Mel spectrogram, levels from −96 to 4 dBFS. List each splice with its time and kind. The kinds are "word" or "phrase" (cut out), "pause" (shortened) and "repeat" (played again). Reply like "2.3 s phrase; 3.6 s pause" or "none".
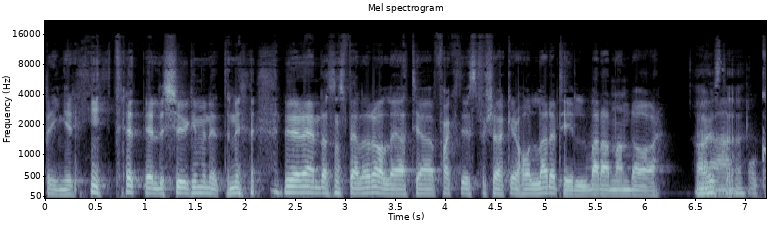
1.0 s word; 5.1 s word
